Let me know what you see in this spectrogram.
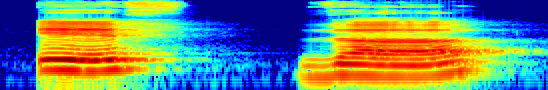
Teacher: those are both low so it's going to be unstressed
